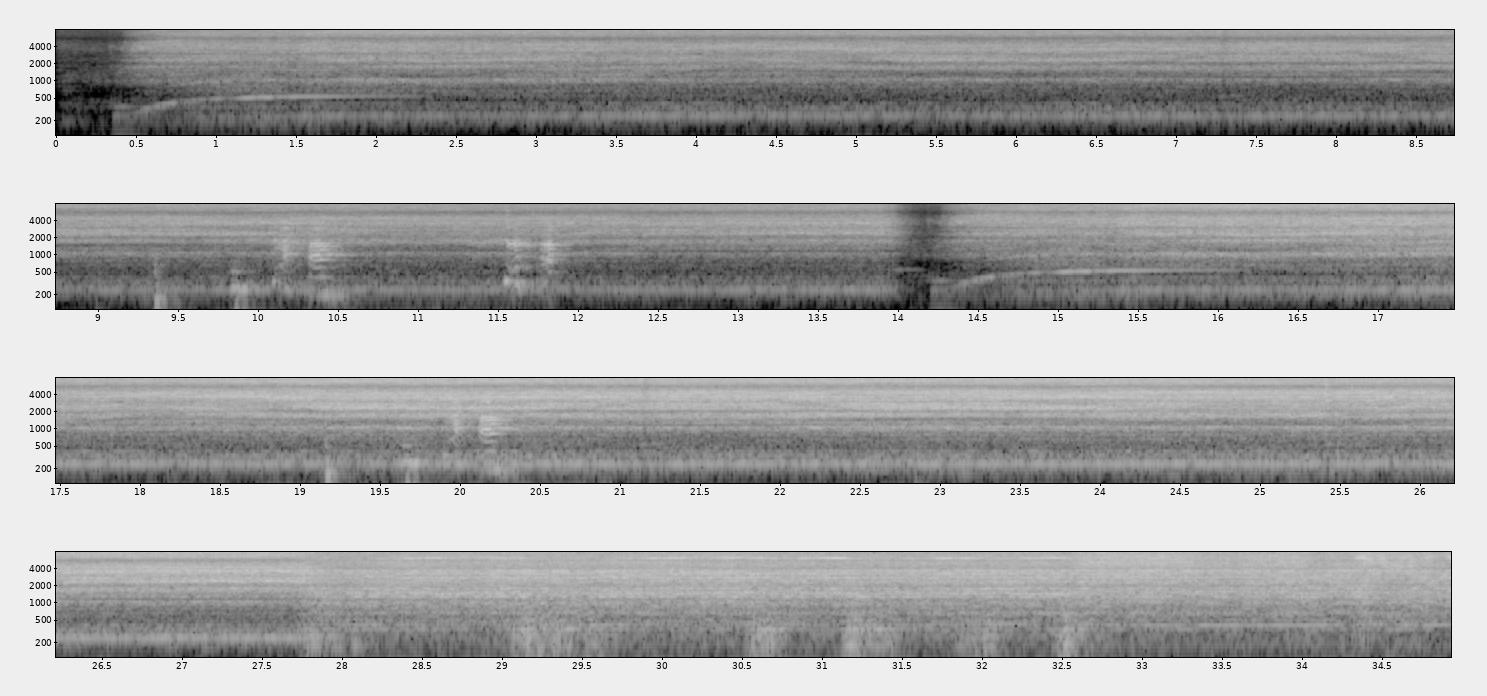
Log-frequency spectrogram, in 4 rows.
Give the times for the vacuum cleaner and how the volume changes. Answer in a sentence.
You can hear the vacuum cleaner from 0.0 to 34.8 s, getting louder.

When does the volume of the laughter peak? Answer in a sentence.
The volume of the laughter peaks at 20 seconds.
